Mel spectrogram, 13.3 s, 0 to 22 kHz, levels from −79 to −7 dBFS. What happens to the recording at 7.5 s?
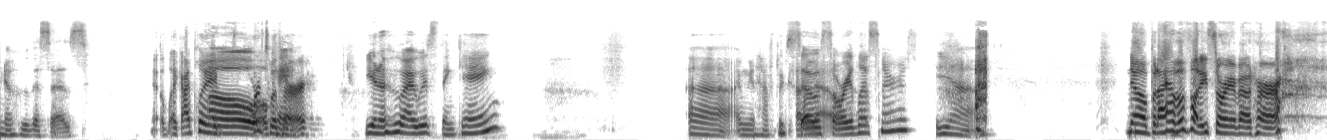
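A stream segment skipped at about 7.53 s: the speech jumps abruptly forward, marked by a brief blip, as if a stretch of the talk is simply gone. The likely cause is that one chunk of a segmented stream failed to arrive or load, so the player abandoned it and carried on with the next segment. The audio on either side joins without any fade, which makes the cut audible.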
